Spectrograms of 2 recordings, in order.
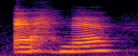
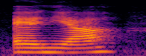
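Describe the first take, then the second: First: The middle consonant is an h sound. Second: The middle consonant is a y sound. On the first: "or Eh-ne" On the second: "It's usually pronounced En-ya"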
